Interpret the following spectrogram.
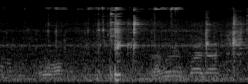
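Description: Metal chain clinking and rattling, with a few sharp clinks just over a second in, amid people talking.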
